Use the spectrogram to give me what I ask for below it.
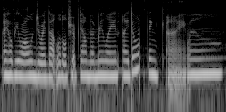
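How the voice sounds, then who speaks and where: A woman's voice: fairly high pitch, level tone, moderate pace, mellow. A woman hosting a gaming video, chatting casually and playfully and talking back to game characters. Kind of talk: casual gameplay commentary.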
